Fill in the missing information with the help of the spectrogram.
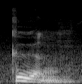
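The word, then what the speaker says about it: keung: Keeng itu mungkin kalau spellingnya, kalau ejaannya K E U N G. Keeng seperti itu ya.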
